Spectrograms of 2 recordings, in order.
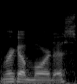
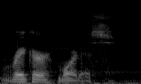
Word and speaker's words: rigor mortis: proper spelling of it rigor mortis sometimes it's pronounced riga mortis but rigor mortis uh let's see i need to go to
